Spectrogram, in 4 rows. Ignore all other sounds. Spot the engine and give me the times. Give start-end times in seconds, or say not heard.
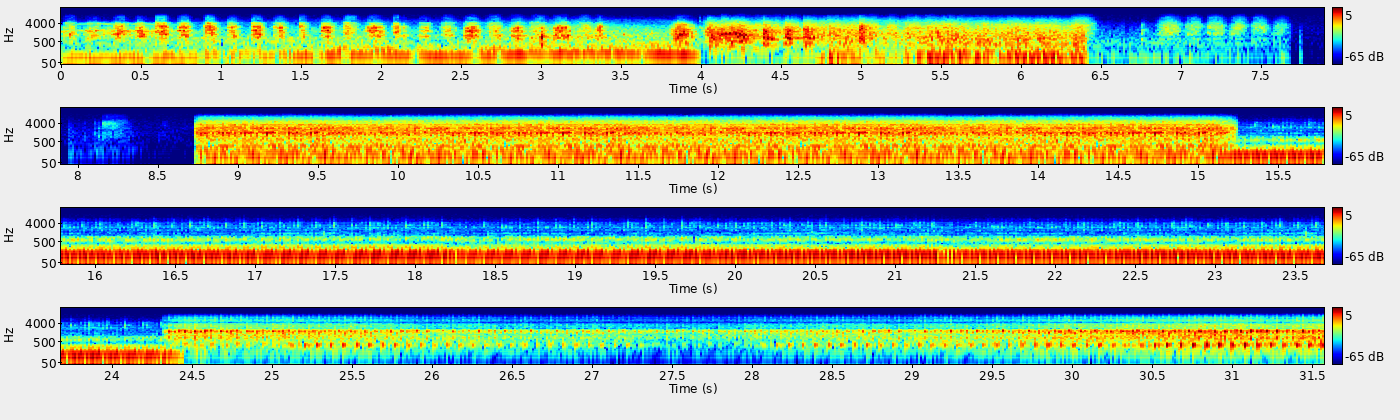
0.0-6.5, 8.7-31.5.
